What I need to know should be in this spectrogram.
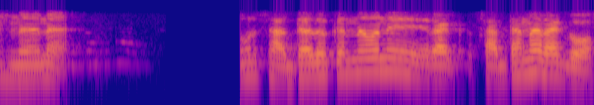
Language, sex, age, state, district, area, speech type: Odia, male, 18-30, Odisha, Kendujhar, urban, conversation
